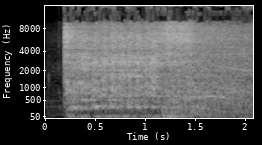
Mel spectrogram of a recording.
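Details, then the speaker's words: 1995 Toyota Celsior (LS400) 1UZ-FE V8 after tune-up with new spark plugs, ignition wires, coils and air filter: catches instantly after the briefest crank and settles into a smooth, even idle with no misfire; normal start. "Oh yeah. Start it right up. That's what you want. You want to get it started right up."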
